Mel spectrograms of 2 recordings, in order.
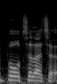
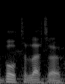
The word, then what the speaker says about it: Bortoleto: And finally, one of the other rookies in Formula One this year, it's Gabriel Bortoleto. Am I not pronouncing Gabriel? Is it Gabriel Bortoleto?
